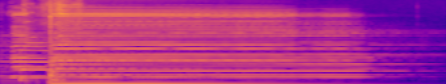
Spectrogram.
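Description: A band's song ending: a few short notes, then a final chord struck about half a second in, with a melodica among the instruments and a deep bass note beneath, held and slowly fading out near the end.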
